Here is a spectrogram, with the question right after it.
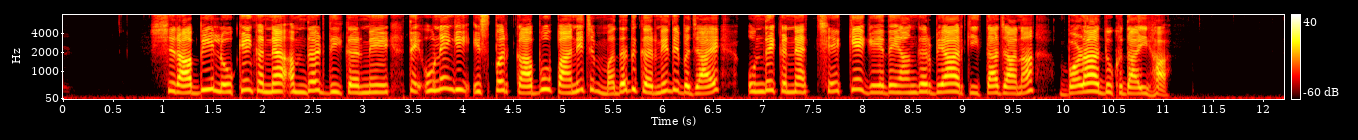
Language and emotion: Dogri, angry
